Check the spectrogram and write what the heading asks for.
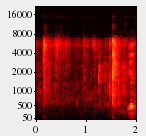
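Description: Homemade steel-pipe exercise rig being tilted and rolled on its salvaged loader wheels over stone paving, giving a scraping, rattling noise.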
